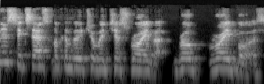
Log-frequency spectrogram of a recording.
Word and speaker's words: rooibos: We got more questions coming in, but Linda says, have you seen a successful kombucha with just rooibos? How do you say that? Rooibos?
